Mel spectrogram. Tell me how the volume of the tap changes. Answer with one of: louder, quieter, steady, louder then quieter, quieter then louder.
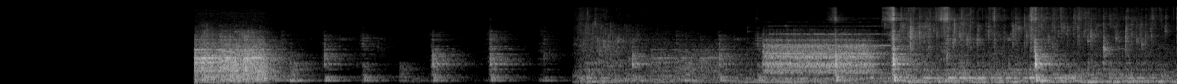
louder.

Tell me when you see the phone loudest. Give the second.
2 s.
